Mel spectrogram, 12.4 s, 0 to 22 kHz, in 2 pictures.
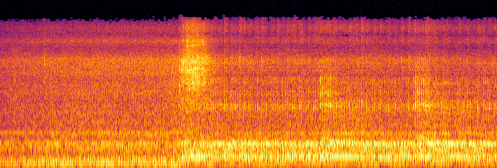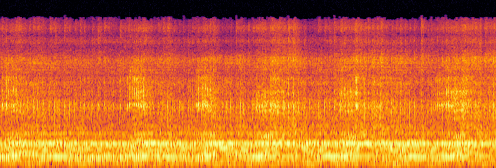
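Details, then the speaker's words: Tuned two-stroke moped engine (around 20 hp) with a coolant hose clamp just replaced, after crankcase filling pieces were installed. Revved in neutral: a steady drone with clean throttle blips that rise and fall without stumbling, running normally. "No niin nytten käynnistetään ja kokeillaan miten se kiertää vappaalla katotaan että pystyykö vappaalla jo huomaamaan pappatunturien hengen kun nyt on täytetty kampikammiota"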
